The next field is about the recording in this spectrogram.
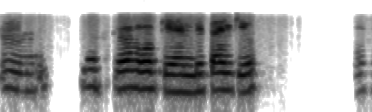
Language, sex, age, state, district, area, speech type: Telugu, female, 30-45, Telangana, Jangaon, rural, conversation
